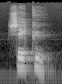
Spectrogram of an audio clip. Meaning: 1. abbreviation of casu quo (“(or) in which case, (or) if that be the case”) 2. also used, technically incorrectly, to mean 'or', 'or else', 'in particular'
- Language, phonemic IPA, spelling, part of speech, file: Dutch, /ˈseːky/, c.q., adverb, Nl-c.q..ogg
